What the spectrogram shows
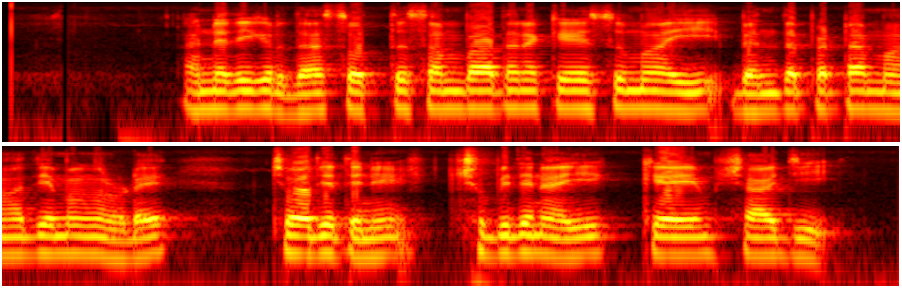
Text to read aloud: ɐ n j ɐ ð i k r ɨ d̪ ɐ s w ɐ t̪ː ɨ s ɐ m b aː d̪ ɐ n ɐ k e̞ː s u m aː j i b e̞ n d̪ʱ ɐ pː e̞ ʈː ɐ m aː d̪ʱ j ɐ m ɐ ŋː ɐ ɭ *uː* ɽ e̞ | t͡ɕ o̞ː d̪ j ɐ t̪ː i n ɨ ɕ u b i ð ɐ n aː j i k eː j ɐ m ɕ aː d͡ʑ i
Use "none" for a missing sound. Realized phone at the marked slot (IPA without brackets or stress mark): u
